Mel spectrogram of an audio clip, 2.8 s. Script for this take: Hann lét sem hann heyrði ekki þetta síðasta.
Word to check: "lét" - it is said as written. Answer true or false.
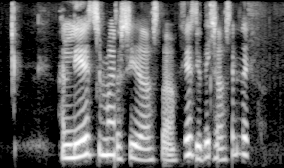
true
